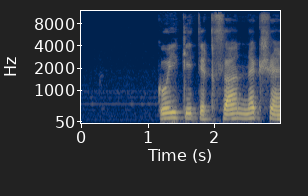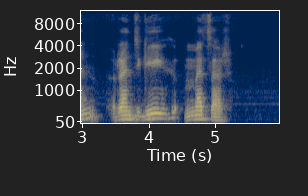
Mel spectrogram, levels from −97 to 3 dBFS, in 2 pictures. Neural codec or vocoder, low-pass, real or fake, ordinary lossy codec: none; 10.8 kHz; real; Opus, 32 kbps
